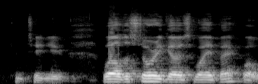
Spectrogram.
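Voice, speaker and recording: A man speaks at a moderate pace with ordinary pitch variation. It is a plain, everyday voice. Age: 60s. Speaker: professor. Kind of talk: webinar discussion.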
